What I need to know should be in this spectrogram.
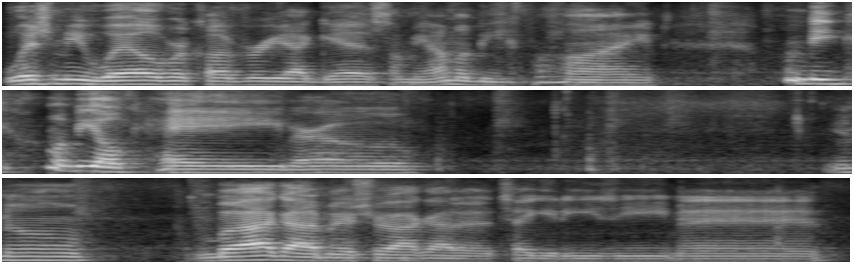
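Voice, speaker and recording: A man's voice: on the low side, unhurried, a little hiss or hum. A congested young man chatting casually and rambling to his viewers, full of slang and fillers. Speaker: vlogger.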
